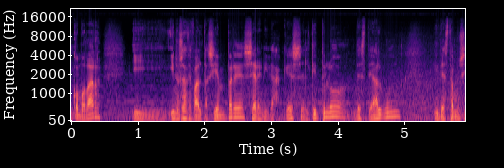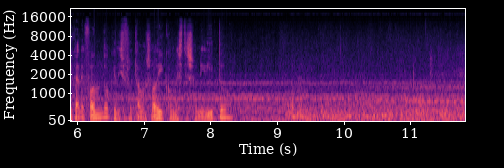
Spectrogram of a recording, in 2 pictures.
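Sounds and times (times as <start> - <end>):
speech: 0.0 - 8.6, 9.2 - 9.5
steady rain: 0.0 - 11.8
faint sustained tone: 0.8 - 11.8
deep rolling rumble of thunder: 3.6 - 11.8.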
